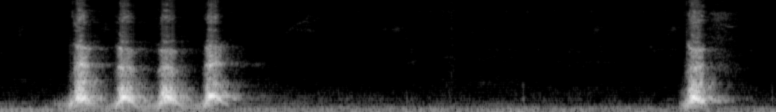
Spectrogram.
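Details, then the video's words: Territorial barking from Tyrion, a one-year-old Boxer, aimed at a neighbour's cow: four rapid, evenly spaced barks, a silence of several seconds, then one more bark. "Boxer dog barking telling cow to shut up"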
